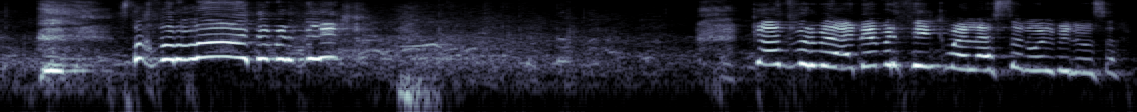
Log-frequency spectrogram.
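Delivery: high, mocking immigrant mother. Mom despairs that her comedian son earns no money, high and scornful.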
